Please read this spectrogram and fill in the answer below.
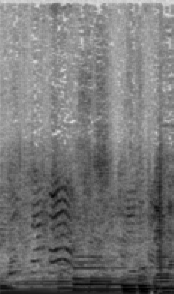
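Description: Live rock band with electric and acoustic guitars holding a sustained chord over a steady bass note. A high voice calls out briefly just under a second in, and a new strummed attack comes in at the very end.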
